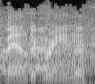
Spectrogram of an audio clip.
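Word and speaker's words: Vandegrind: V-A-N-D-E-G-R-I-N-D, but pronounced Vandegreen.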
